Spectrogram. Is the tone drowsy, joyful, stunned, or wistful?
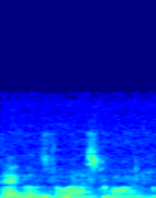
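drowsy. It is said in a sleepy, drowsy way.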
